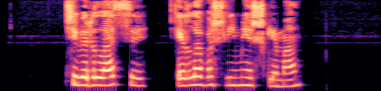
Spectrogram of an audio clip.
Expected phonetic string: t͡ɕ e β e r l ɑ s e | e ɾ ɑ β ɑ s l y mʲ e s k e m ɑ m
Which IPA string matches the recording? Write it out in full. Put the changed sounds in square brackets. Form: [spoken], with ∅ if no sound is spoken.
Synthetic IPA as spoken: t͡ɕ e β e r l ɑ s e | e [l] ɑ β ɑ [ʃ] l [i] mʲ e [ʃ] k e m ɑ [n]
